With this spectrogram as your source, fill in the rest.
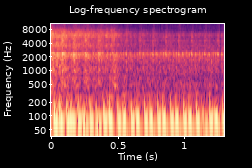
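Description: A motorcycle engine runs loud and close just after start-up, a steady rough idle with a throbbing low rumble and no revving.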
